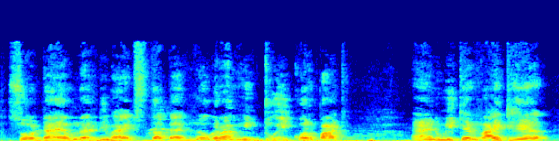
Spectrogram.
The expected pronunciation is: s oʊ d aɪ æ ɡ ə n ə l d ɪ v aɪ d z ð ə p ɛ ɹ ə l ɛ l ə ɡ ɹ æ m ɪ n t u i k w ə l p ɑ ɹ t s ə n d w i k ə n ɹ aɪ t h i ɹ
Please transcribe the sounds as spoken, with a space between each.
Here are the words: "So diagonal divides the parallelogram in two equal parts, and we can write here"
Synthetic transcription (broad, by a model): s oʊ d aɪ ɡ n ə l d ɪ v aɪ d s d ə p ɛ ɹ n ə ɡ ɹ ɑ m ɪ n t u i k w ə l p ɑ ɹ t ə n d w i k ə n ɹ aɪ t h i ɹ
